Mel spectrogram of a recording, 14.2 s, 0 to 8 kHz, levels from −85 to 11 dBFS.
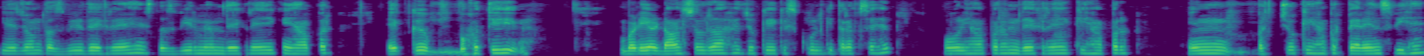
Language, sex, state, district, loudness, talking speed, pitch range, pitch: Hindi, male, Uttar Pradesh, Jyotiba Phule Nagar, -17 LUFS, 210 wpm, 160-170 Hz, 165 Hz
